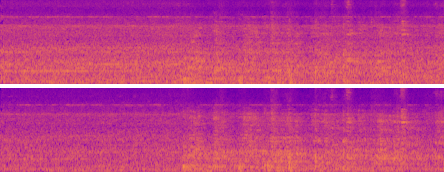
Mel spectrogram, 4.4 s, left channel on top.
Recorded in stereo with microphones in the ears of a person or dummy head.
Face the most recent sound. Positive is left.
turn(degrees=-40)  # may be behind; listen again after turning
